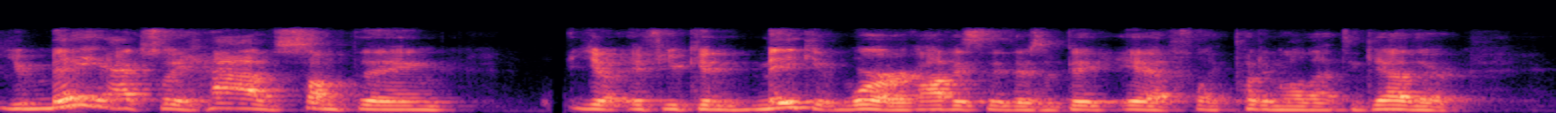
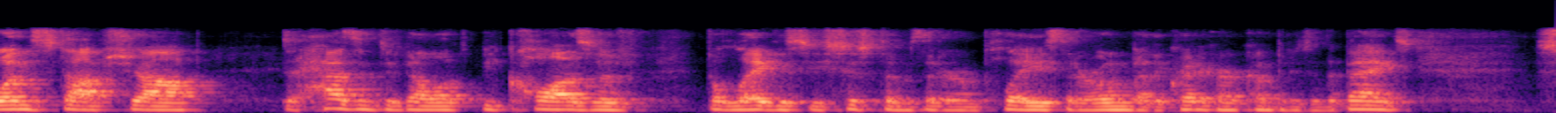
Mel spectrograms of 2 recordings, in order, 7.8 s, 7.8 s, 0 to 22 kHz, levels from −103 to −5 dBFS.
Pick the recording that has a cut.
second; 1 cut; at 1.4 s

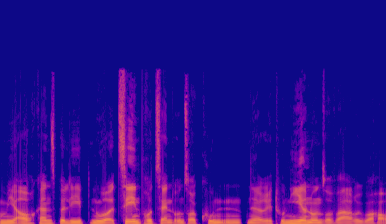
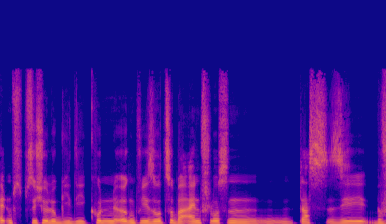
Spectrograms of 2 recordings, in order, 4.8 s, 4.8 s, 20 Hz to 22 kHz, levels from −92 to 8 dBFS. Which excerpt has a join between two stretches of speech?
first; 1 cut; at 1.1 s

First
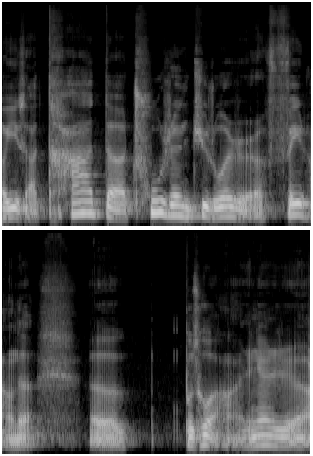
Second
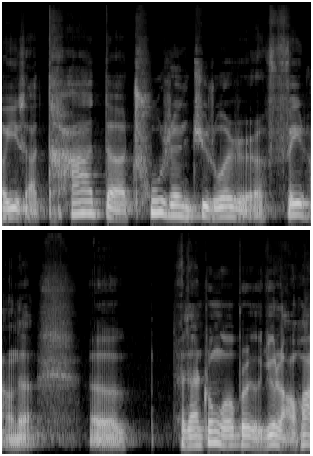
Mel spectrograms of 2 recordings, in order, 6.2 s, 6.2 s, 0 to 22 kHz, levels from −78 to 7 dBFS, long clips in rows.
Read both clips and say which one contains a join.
second; 1 cut; at 4.8 s

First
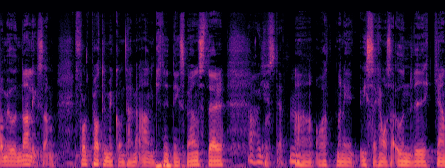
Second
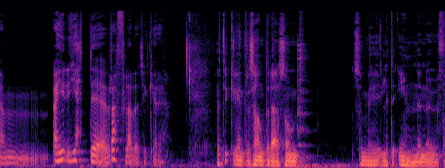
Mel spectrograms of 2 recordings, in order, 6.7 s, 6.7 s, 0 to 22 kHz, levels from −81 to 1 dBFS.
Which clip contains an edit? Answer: first; 1 cut; at 1.1 s

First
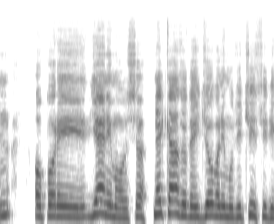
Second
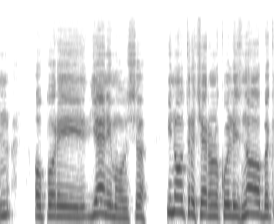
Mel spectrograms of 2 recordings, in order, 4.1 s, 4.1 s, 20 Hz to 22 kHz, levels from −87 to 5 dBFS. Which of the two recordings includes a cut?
first; 1 cut; at 2.2 s

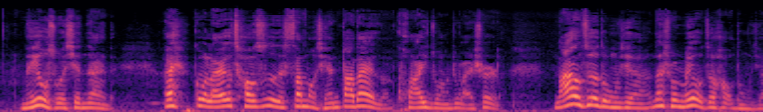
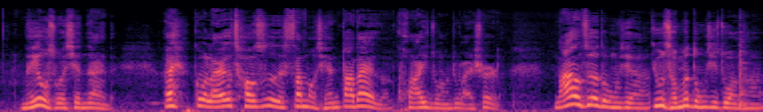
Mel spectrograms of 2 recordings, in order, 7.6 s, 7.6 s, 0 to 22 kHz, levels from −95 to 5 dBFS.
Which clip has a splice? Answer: second; 1 cut; at 6.5 s

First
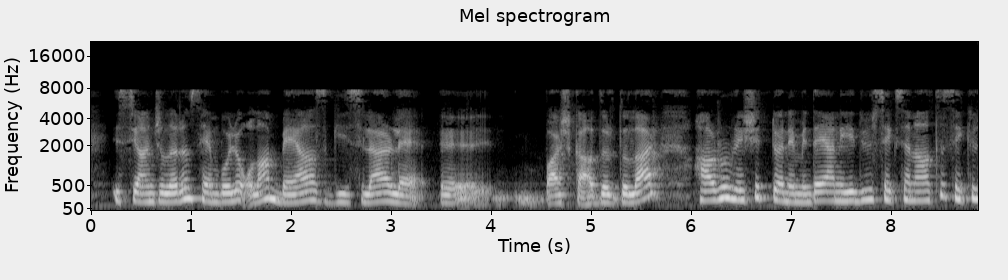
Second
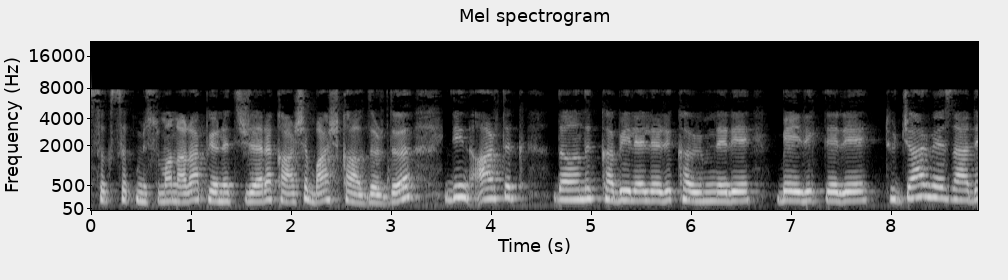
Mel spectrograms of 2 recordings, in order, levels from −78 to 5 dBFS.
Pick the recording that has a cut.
second; 1 cut; at 3.5 s

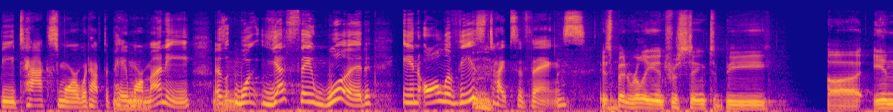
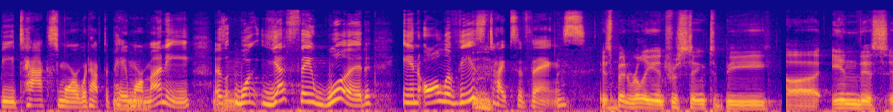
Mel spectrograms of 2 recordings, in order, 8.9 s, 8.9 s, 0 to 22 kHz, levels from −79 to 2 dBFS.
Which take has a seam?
second; 1 cut; at 7.8 s

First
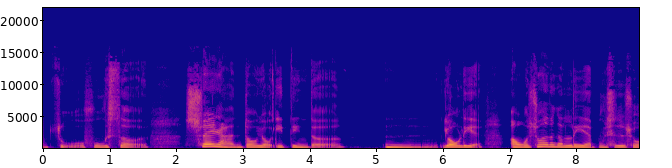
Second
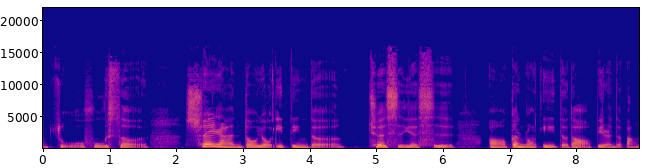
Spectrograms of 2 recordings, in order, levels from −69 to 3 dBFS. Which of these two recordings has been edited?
second; 1 cut; at 4.9 s

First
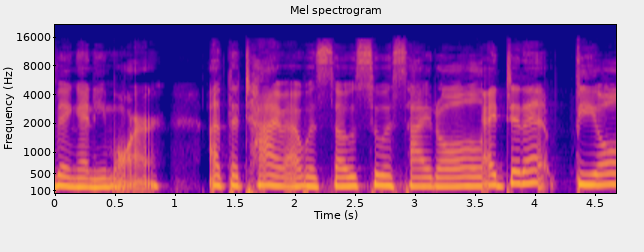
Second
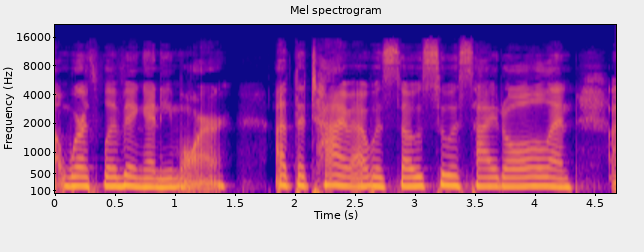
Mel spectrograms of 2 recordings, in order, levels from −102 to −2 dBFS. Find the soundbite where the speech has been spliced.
first; 1 cut; at 3.6 s

